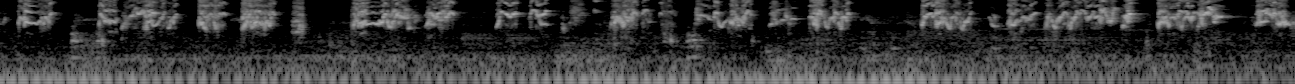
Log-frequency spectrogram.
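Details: Morning chirping from four young lutino lovebirds, a steady run of sharp, raspy high notes in short bursts about every half second, continuing throughout with brief gaps.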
